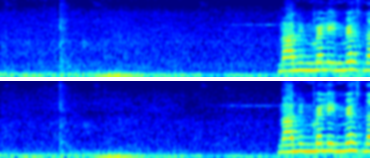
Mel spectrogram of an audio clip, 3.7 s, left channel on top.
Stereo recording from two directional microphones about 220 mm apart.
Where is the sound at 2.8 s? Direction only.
45° right (ahead or behind).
